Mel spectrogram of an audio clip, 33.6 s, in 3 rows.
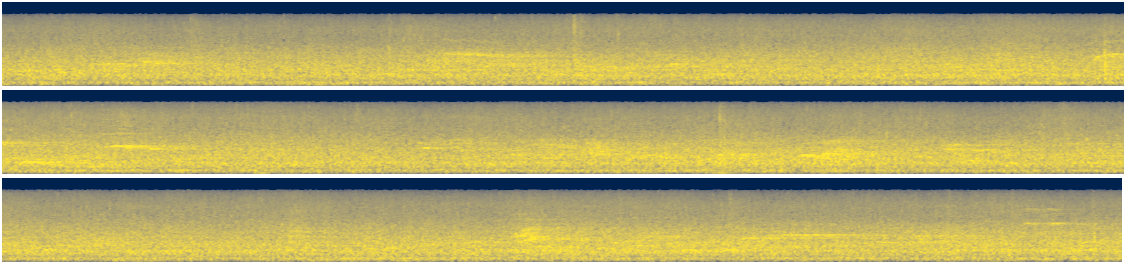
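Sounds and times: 
public pool ambience: 0.0 - 33.6.

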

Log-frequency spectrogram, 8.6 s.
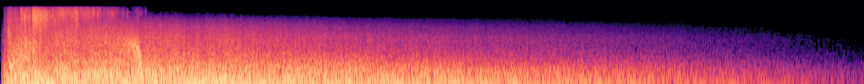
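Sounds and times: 
debris: 0.0 - 1.5
whoosh: 0.0 - 1.6
cinematic hit: 0.0 - 4.3
explosion: 0.0 - 6.7.

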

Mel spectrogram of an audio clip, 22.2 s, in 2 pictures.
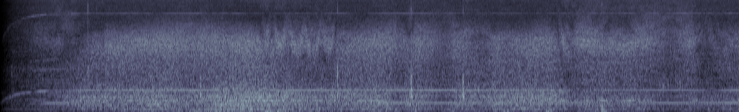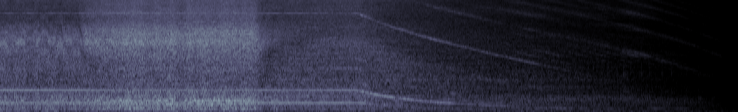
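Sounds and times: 
household vacuum cleaner running with hose close to microphone: 0.0 - 21.7.

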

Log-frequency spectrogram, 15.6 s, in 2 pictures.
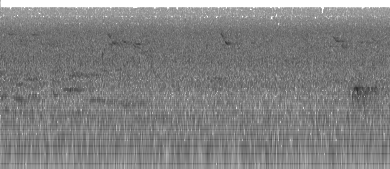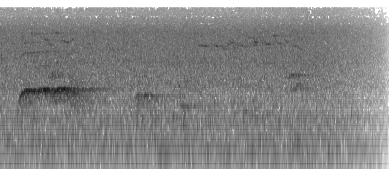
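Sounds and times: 
forest creek water flowing in Queensland Australia: 0.0 - 15.5
young adults screaming in the distance: 1.1 - 2.8, 7.0 - 11.7.

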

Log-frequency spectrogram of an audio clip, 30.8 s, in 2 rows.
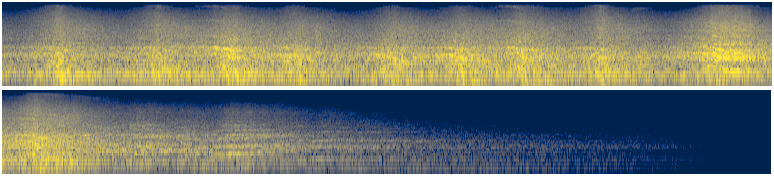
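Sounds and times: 
F1 race car passing at speed on a race track: 0.0 - 24.2.

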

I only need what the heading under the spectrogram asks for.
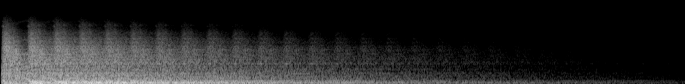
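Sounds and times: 
crash: 0.0 - 5.4
impact boom: 0.0 - 5.8.

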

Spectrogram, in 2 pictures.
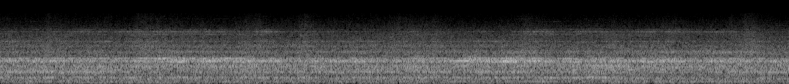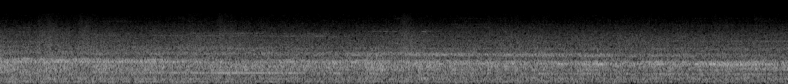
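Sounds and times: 
sky train noise at JFK airport train station: 0.0 - 15.7.

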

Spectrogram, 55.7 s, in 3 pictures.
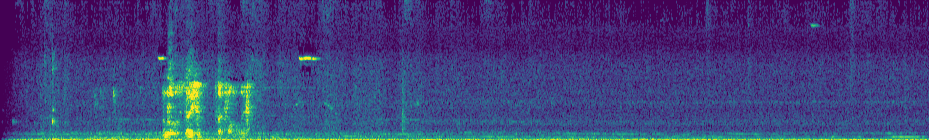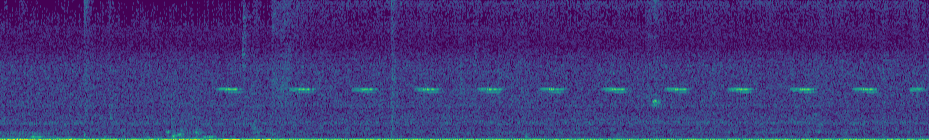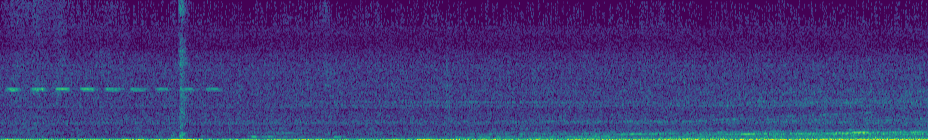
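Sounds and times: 
train interior moving slowly into a stop: 0.0 - 55.7
tannoy announcement: 3.2 - 5.2.

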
